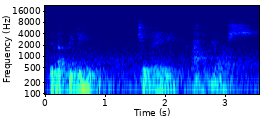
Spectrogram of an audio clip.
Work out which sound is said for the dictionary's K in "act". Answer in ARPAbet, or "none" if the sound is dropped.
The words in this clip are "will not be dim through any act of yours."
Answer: none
